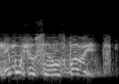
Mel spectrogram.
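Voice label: aircraft damaged, Czech, mood med; War Thunder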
